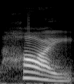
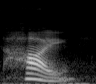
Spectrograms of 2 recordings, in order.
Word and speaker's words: high: The next word high, high, IGH stands for the vowel glide I. Here actually G and H is silent.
